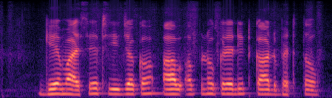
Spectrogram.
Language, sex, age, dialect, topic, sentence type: Maithili, male, 31-35, Bajjika, banking, statement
